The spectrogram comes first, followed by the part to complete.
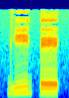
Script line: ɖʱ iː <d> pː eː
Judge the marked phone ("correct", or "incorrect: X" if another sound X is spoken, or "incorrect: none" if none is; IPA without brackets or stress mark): correct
